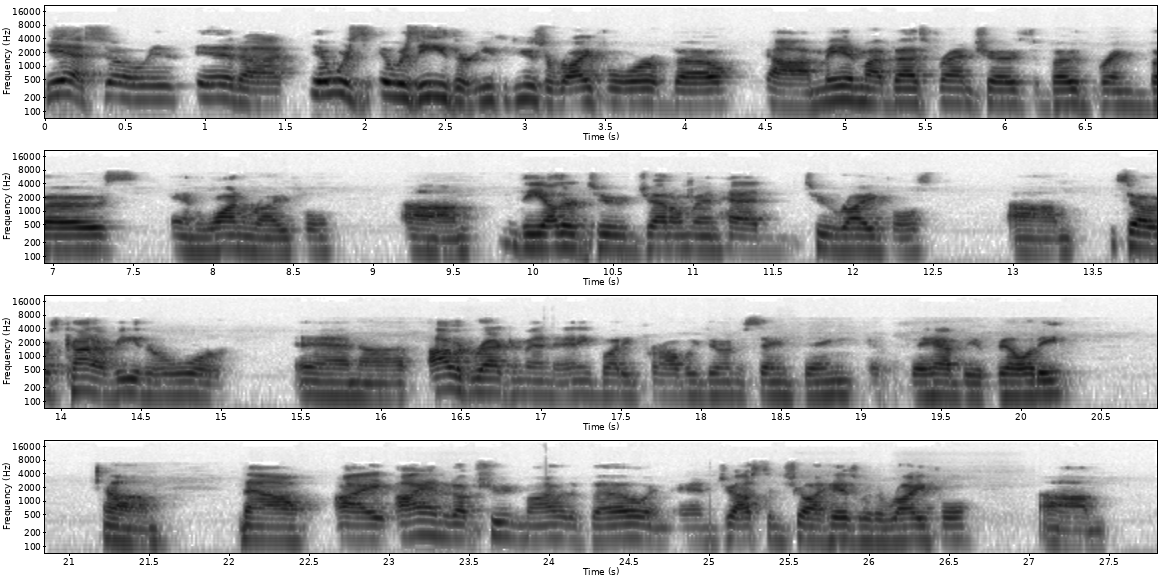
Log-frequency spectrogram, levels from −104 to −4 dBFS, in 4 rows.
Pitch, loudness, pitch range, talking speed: 145 Hz, -21 LUFS, 135-155 Hz, 180 wpm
